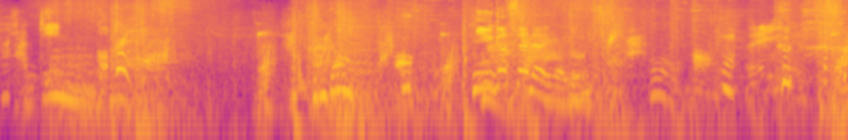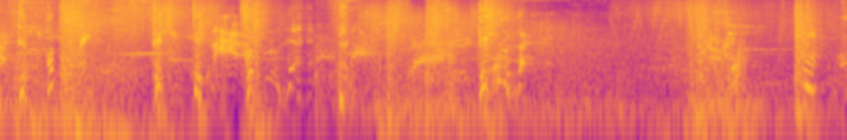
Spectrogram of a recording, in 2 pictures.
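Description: Explosive magic blasts and weapon strikes crash again and again in a fast game battle.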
